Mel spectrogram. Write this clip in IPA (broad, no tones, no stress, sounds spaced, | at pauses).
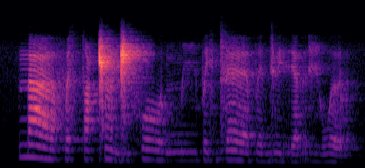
n aː ɐ̯ f o sʲ tˤ e ǁ œ̃ ɡ͡ǁ ĩ f oː l ŋ͡m iː p e sʲ d͡z ɛː p e d y rʲ a r e̤ w ə l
